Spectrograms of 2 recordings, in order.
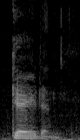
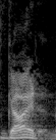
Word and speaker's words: Gaiden: It's pronounced Ninja Gaiden.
